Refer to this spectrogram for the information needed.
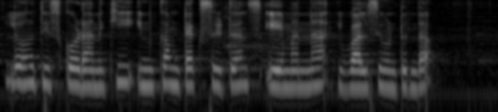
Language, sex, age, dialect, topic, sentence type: Telugu, female, 18-24, Southern, banking, question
